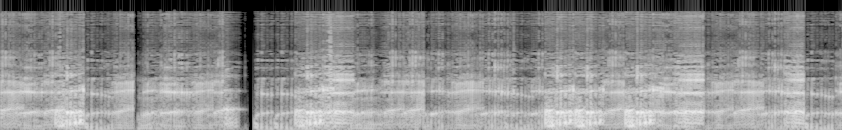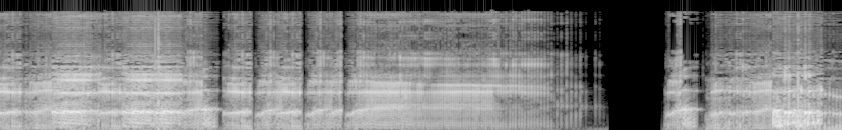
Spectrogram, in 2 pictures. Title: The Ben App Won't Stop Burping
